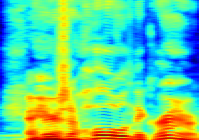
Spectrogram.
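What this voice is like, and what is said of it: Jay Baruchel impression. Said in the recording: “good impression of me ... Jay Baruchel impressions”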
